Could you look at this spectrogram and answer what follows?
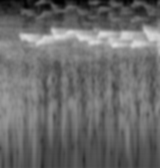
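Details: Kept by a breeder and returning from moult, an ultramarine grosbeak sings a steady, continuous phrase of bright, slurred whistles rising and falling quickly.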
